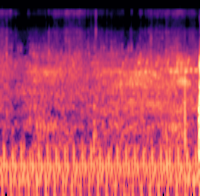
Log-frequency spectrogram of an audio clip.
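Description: Steady low drone of a distant engine under a faint hiss.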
